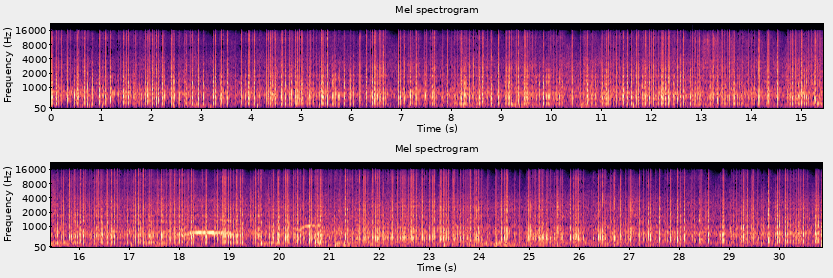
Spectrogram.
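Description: A long string of firecrackers hung beneath a rising hot-air balloon going off in a dense, unbroken rattle of bangs.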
